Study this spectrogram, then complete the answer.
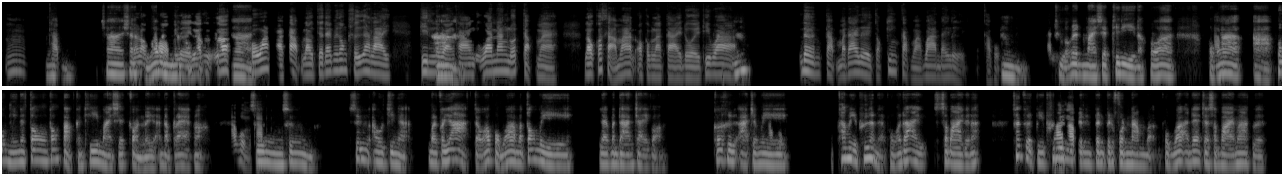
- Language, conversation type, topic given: Thai, unstructured, การออกกำลังกายช่วยลดความเครียดได้จริงไหม?
- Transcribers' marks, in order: other background noise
